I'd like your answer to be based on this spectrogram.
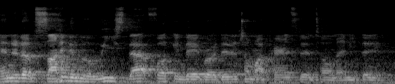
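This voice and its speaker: A man talking at a very fast pace with ordinary pitch variation, audible room echo and light background noise. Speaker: vlogger. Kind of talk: casual vlog chat. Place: home room. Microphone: camera far.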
